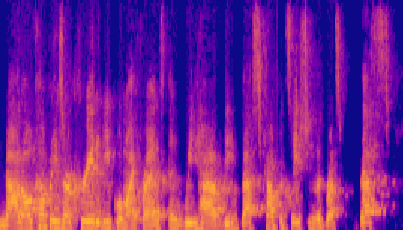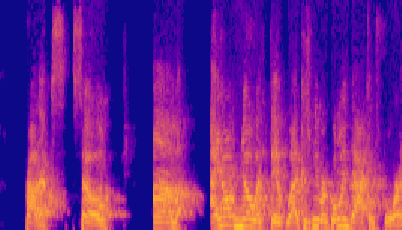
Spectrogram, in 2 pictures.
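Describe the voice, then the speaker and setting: A woman with a plain, everyday voice speaks at medium pitch and a moderate pace, with ordinary pitch variation and very even loudness. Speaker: network marketing team leader. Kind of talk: training talk.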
